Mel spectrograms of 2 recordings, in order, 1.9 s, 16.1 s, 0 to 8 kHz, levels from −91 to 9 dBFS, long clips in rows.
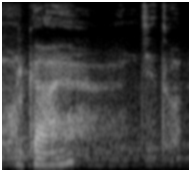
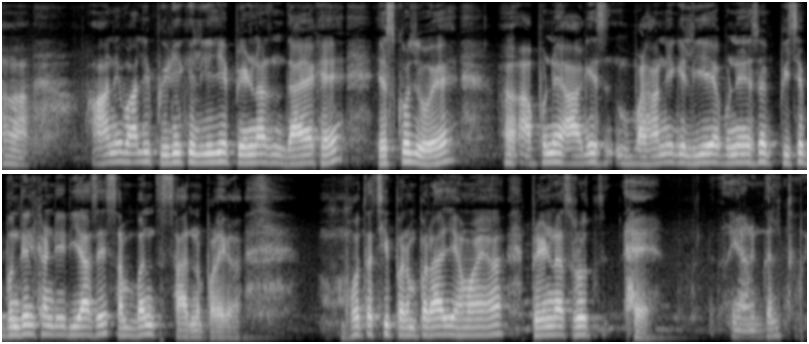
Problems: constant background noise, background conversations at intervals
